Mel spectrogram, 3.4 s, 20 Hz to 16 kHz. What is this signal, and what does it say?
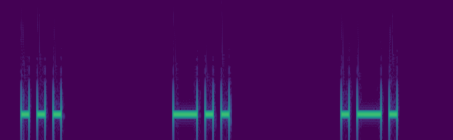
Morse code, heard as a keyed tone, about 20 wpm, spaced as for 8 wpm, 700 Hz. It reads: SDR
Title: 172 Lesson 28e - Number 9 - Three Characters 20wpm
